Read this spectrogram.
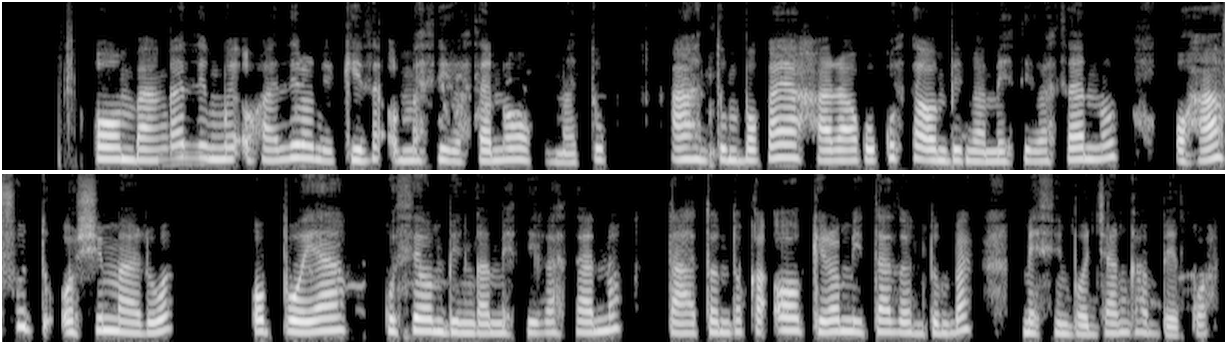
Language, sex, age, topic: Oshiwambo, female, 18-24, finance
